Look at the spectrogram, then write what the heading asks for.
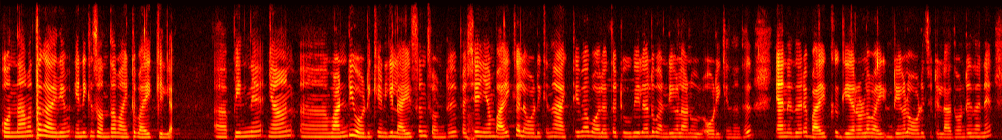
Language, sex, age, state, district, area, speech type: Malayalam, female, 18-30, Kerala, Thiruvananthapuram, urban, spontaneous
